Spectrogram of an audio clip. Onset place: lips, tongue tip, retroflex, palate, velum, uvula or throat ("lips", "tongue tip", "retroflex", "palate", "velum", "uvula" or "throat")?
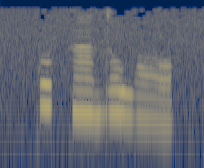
velum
